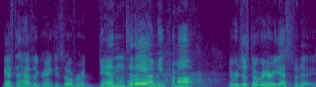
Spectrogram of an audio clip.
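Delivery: hammed-up husband at his worst; grouchy complaint. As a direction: whine about having company, mock-indignant. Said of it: "You don't see me when I'm going".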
